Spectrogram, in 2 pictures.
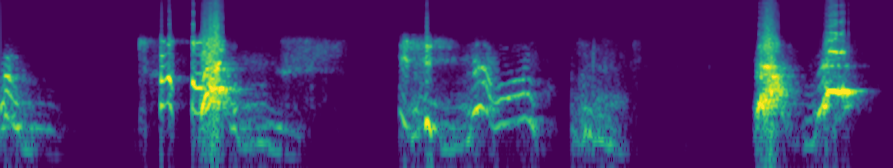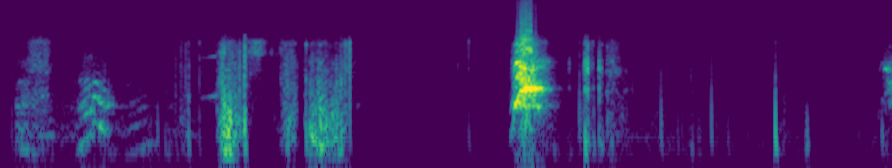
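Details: A pet beagle named Bella barks frantically at Cassie, an old black labrador unwilling to play. Phone recording with a rapid, irregular string of loud, sharp barks and yips broken by brief pauses over about thirteen seconds.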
